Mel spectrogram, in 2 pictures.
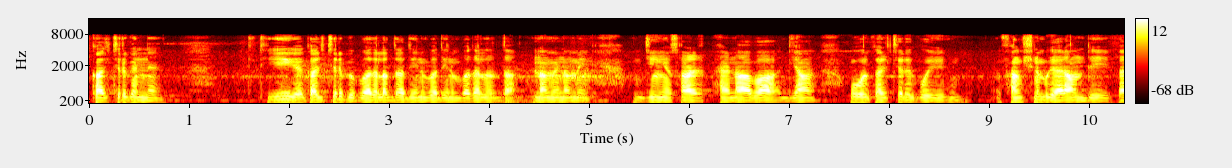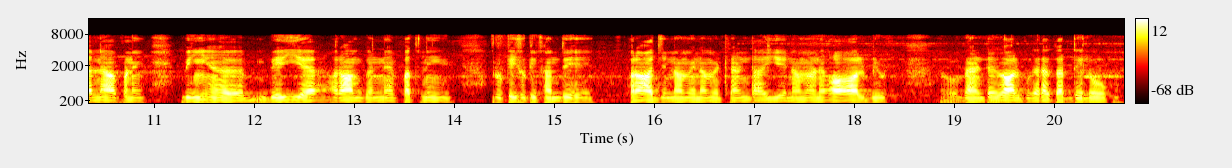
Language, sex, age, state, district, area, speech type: Dogri, male, 18-30, Jammu and Kashmir, Jammu, rural, spontaneous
